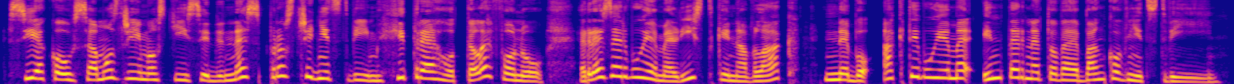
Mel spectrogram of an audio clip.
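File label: Czech, female, narration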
